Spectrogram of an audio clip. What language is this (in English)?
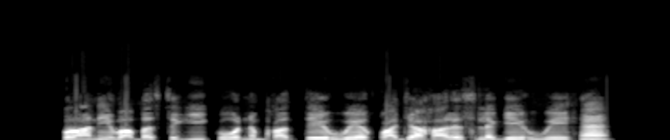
Urdu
